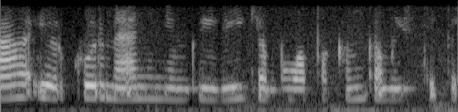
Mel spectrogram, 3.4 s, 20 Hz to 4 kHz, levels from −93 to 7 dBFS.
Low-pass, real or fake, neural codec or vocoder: 3.6 kHz; real; none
